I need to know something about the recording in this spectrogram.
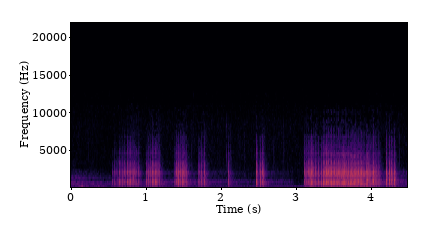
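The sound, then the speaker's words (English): A door creaks open in a series of loud, drawn-out groans, short squeaks broken by pauses, ending in one long sustained creak and a final brief squeal, with no voices over it. “I opened your door”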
